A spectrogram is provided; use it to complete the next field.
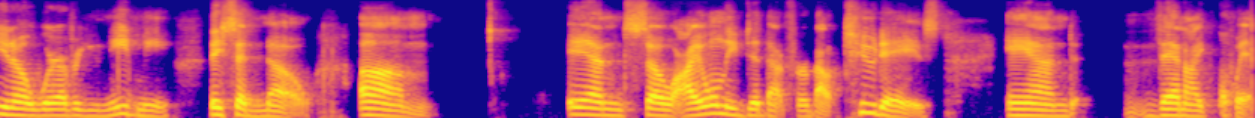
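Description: A woman speaks with an unremarkable speaking voice at a fairly low pitch. Her pace is moderate and her pitch variation ordinary. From California, East Bay (Concord). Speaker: graduate student intern. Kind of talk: casual chat. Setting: video call.

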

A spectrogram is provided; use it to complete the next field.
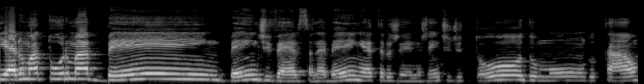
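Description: A woman with an unremarkable speaking voice speaks at medium pitch with lively intonation. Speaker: English teacher and podcaster. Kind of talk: interview.

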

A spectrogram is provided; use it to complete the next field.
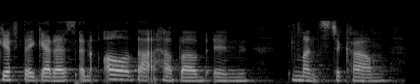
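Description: In an American accent, a woman with a normal speaking voice talks fairly slowly with fairly even intonation. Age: 20s. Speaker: listener, bride-to-be. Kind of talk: voicemail message. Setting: recorded voicemail.

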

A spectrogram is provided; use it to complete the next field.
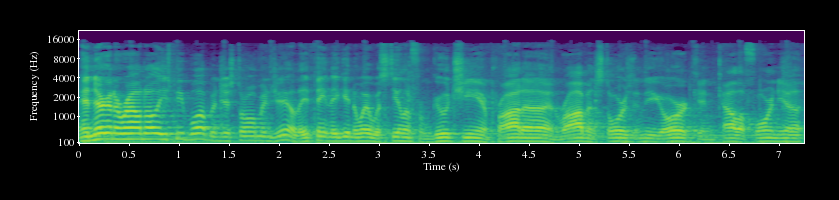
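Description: A man with an American accent speaks at a very fast pace, using a medium pitch, lively intonation and an animated tone. Noticeable background noise and audible room echo fill the recording. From United States. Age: 20s. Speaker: podcaster. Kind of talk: casual monologue.

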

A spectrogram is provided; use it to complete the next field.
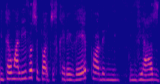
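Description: A woman with a southern Brazilian accent, at a moderate pace and with fairly even intonation, against a quiet background. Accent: gaúcho Brazilian Portuguese. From Rio Grande do Sul, southern Brazil. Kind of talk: casual live interview. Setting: online live video stream.

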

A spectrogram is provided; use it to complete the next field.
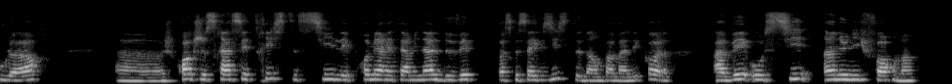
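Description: Her voice somewhat breathy, a woman speaks at a moderate pace with a medium pitch and ordinary pitch variation. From southwest France. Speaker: teacher. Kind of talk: interview. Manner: hesitant.

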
